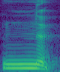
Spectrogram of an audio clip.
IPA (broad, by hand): n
